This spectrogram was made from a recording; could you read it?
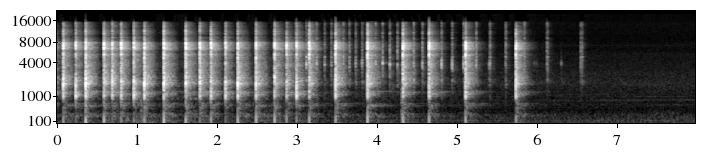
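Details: Shuangye e-bike hub motor with the motor off: loud, sharp, evenly spaced clicks as the wheel is turned by hand in either direction, slowing as it coasts down; pedals work fine and the cause is unknown.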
